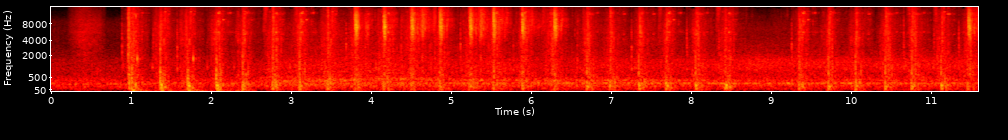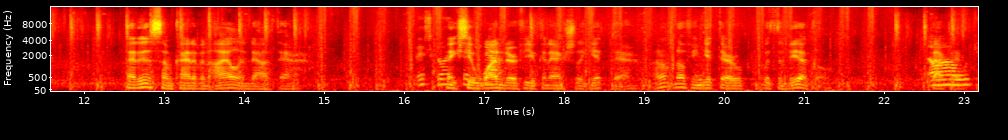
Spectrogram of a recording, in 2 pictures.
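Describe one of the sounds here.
Footsteps crunch steadily on ground and gravel.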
